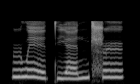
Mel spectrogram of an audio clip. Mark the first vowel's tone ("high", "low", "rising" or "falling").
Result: falling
